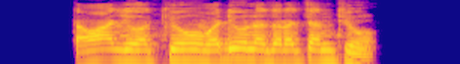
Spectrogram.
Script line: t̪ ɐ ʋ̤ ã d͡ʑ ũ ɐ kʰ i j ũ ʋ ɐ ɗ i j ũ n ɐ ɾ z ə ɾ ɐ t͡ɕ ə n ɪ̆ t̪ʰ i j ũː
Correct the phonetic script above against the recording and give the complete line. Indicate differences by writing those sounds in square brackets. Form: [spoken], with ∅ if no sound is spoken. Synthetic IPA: t̪ ɐ ʋ̤ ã d͡ʑ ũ ɐ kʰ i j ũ ʋ ɐ ɗ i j ũ n ɐ [∅] z ə ɾ ɐ t͡ɕ ə n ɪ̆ t̪ʰ i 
